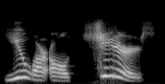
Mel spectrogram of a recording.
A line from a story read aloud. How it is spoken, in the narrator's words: exclaims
